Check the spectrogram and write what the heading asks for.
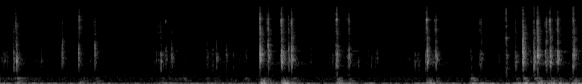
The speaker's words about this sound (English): Come on, buddy. You can handle it. Typing on a keyboard is not that hard.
